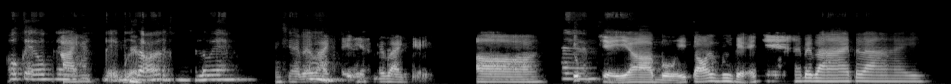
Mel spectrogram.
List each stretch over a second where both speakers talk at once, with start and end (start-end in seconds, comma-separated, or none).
none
